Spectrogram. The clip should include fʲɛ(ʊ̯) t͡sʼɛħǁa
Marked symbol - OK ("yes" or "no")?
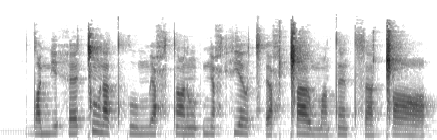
yes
